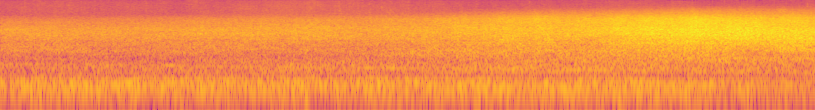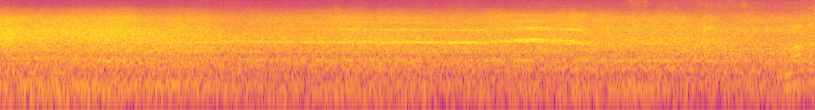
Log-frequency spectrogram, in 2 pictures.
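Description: A jet airliner approaches on the Polderbaan runway at Amsterdam Schiphol Airport, a broad rushing engine roar that swells and then fades with a rising whine, heard outdoors from near the runway amid steady background noise.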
